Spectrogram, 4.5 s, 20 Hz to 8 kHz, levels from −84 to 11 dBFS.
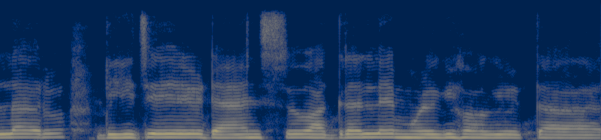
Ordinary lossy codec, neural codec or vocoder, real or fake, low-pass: none; codec, 16 kHz, 2 kbps, FreqCodec, larger model; fake; 7.2 kHz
